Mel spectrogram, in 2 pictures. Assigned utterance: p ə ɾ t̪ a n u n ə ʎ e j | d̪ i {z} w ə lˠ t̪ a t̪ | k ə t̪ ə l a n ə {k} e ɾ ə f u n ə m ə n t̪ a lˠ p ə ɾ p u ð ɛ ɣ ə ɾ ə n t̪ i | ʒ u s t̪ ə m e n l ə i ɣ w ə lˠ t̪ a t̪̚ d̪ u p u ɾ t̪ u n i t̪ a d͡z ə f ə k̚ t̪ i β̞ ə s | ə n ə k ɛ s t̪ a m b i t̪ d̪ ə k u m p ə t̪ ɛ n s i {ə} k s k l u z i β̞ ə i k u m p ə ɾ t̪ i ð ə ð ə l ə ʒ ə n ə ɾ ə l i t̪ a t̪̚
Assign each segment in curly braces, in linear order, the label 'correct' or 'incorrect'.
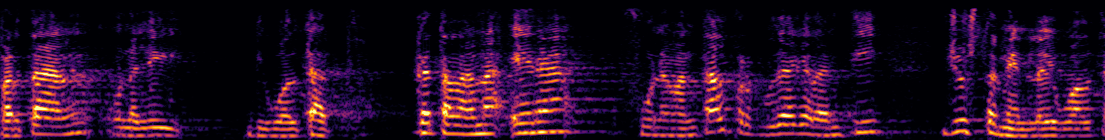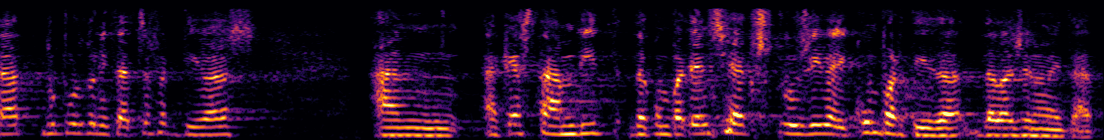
incorrect: ɣ, incorrect: ʔ, incorrect: əː

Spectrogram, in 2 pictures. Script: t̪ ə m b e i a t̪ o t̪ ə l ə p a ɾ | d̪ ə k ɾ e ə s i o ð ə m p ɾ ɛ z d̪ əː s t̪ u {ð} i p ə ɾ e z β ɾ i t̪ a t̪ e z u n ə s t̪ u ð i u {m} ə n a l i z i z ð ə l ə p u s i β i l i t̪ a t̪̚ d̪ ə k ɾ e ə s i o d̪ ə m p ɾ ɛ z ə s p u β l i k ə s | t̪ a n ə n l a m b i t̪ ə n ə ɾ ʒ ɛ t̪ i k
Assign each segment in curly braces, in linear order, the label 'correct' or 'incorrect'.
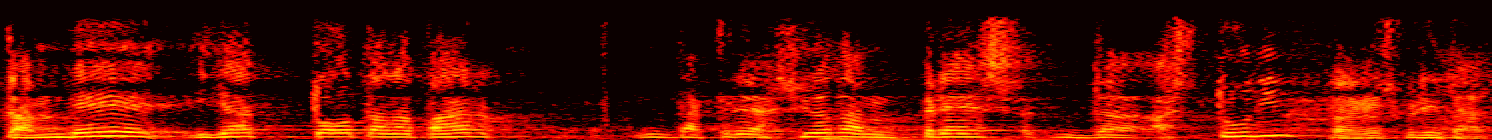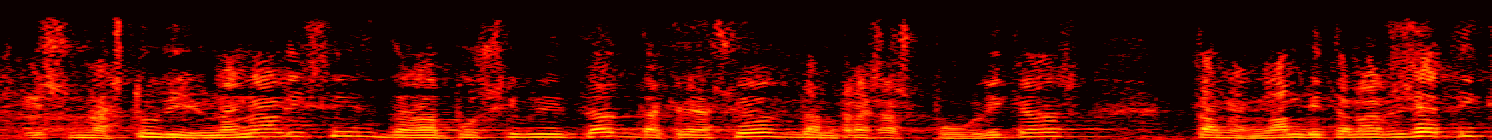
correct, incorrect: n

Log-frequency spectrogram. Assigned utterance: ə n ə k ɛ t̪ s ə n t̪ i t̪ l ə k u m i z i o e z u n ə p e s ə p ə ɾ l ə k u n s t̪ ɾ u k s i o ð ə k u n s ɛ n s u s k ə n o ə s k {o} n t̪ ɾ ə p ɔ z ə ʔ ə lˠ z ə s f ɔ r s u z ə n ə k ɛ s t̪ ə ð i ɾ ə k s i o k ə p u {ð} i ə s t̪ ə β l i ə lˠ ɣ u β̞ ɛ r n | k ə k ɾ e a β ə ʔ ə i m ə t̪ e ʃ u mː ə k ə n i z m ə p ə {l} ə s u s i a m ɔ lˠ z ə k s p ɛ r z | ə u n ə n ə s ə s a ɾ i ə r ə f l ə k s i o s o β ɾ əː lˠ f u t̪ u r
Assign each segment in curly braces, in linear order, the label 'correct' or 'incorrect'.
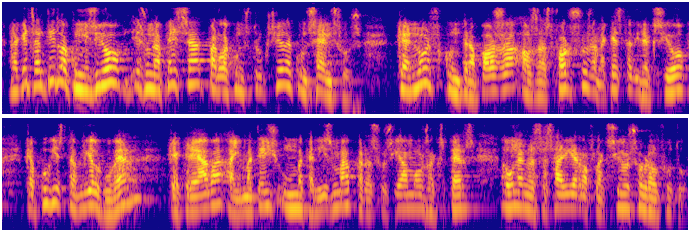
incorrect: u, incorrect: ɣ, incorrect: ɾ

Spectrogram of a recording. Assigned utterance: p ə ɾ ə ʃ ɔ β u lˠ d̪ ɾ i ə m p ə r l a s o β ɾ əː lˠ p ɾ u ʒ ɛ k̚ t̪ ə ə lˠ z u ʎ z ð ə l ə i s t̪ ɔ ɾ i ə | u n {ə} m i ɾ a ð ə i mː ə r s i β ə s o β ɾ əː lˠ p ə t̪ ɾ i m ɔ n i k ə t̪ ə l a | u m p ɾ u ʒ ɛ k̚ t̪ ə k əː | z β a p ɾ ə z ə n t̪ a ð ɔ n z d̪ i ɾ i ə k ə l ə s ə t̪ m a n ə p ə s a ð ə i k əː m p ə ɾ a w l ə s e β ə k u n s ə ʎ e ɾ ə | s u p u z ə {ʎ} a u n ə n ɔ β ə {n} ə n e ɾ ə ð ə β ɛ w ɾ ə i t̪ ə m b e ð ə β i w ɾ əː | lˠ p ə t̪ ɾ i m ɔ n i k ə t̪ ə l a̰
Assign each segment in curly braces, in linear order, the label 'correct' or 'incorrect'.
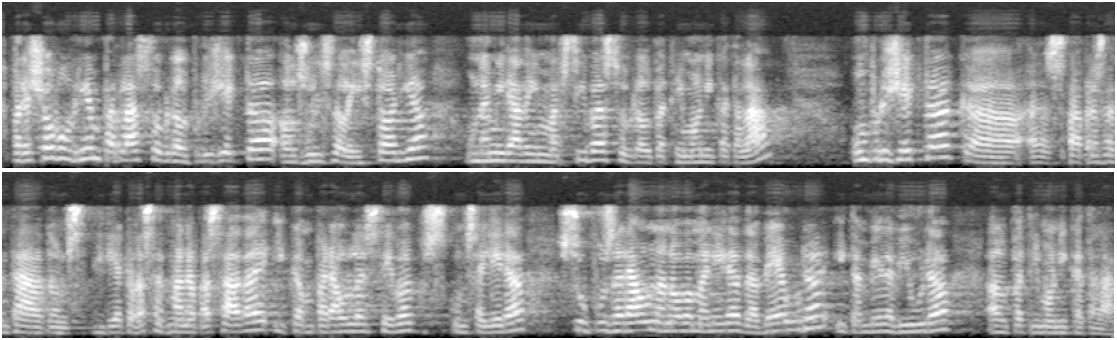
correct, incorrect: ɾ, incorrect: m

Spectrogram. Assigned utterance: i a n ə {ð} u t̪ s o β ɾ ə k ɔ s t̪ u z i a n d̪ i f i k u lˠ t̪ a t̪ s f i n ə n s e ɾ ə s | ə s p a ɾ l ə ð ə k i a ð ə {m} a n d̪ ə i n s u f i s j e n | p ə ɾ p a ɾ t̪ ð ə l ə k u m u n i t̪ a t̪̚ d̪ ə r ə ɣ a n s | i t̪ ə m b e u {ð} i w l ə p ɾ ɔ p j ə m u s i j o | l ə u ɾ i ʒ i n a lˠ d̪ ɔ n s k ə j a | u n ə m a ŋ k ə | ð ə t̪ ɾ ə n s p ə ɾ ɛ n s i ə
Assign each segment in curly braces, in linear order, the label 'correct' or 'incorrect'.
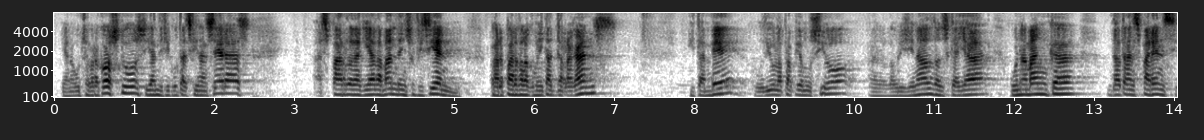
incorrect: ɣ, correct, correct

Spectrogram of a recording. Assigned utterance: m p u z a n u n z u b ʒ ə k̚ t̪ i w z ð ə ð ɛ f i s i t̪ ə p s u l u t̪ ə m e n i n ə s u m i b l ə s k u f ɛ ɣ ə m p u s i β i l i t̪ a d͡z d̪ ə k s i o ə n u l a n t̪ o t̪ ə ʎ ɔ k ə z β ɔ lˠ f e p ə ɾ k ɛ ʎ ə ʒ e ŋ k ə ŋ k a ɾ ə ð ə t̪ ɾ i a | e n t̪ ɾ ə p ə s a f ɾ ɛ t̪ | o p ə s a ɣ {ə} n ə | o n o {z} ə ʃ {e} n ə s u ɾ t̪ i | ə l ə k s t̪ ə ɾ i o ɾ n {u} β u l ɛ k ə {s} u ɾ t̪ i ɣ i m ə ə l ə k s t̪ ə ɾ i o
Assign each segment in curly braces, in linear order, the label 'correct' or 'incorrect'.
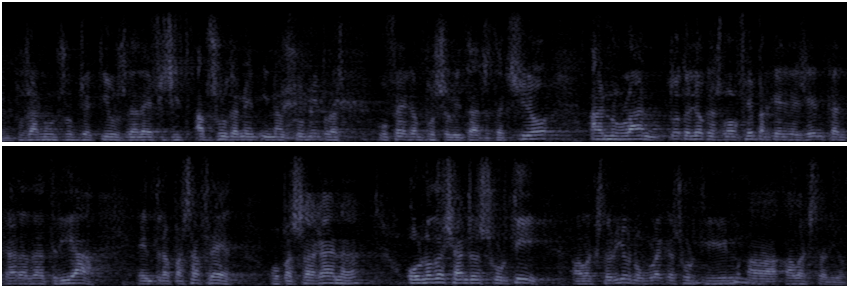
incorrect: a, incorrect: ð, incorrect: a, incorrect: o, correct

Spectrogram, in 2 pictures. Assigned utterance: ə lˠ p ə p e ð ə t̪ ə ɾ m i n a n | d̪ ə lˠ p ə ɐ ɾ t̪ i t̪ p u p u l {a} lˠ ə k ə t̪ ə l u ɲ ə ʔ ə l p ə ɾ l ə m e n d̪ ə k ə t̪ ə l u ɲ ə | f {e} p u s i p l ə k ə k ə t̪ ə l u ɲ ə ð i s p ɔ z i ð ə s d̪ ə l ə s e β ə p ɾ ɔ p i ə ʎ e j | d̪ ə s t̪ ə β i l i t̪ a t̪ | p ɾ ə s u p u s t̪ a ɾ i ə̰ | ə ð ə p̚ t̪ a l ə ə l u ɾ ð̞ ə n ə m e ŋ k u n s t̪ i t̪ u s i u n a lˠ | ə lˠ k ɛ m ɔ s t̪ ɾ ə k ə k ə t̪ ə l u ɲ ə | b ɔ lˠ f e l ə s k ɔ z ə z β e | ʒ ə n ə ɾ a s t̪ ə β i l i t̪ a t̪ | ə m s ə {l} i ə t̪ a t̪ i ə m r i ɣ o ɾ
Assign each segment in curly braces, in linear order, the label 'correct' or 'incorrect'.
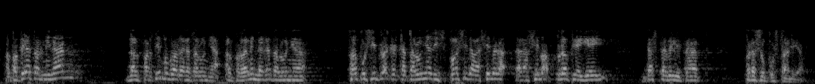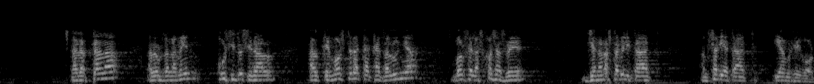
correct, incorrect: a, incorrect: ɾ

